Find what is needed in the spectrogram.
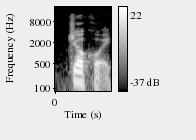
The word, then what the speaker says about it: Koy: But it's the opposite. It's Joe Koy. Joe Koy.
